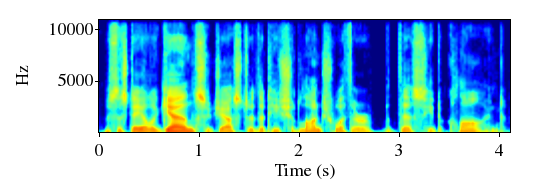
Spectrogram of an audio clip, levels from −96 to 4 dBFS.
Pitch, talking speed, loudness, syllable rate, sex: 100 Hz, 205 wpm, -22 LUFS, 5.0 syllables/s, male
